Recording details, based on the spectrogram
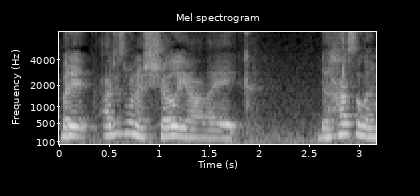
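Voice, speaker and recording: Ordinary pitch variation from a woman at medium pitch. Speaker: vlogger. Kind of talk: casual vlog talk. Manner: animated.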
